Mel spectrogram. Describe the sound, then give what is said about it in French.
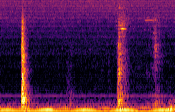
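A door opening: a sharp clack, then two softer thuds and scrapes spaced about a second apart, over a steady low hum with no voices. “La porte s'ouvre.”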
